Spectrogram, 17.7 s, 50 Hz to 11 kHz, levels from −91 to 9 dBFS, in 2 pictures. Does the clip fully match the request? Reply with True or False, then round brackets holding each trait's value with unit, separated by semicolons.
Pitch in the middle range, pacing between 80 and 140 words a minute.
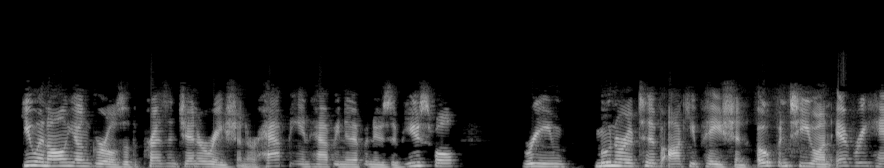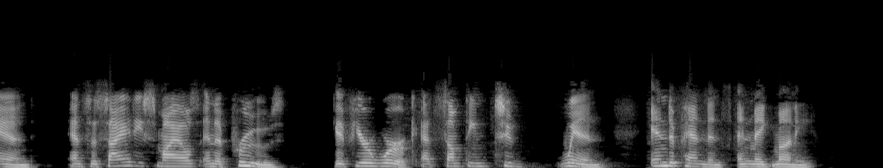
True (180 Hz; 135 wpm)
